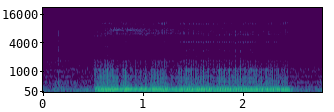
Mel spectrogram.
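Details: Family-pet Shiba Inu growling affectionately at its owners, not in anger; one continuous deep, throaty rumble of about two seconds, holding a constant low pitch with a gritty, pulsing texture.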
